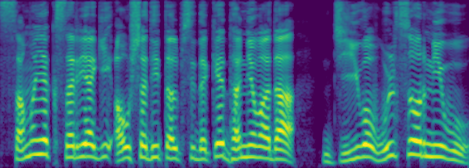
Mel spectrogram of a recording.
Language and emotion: Kannada, happy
